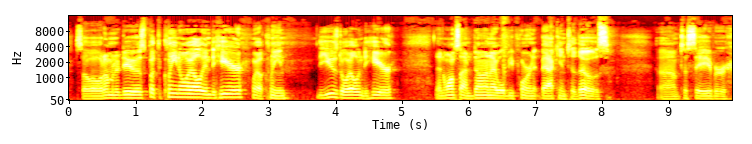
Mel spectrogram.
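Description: The speaker is a man with ordinary pitch variation. He talks at a fairly quick pace. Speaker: DIY tractor owner. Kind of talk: tutorial. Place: garage. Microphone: phone near.

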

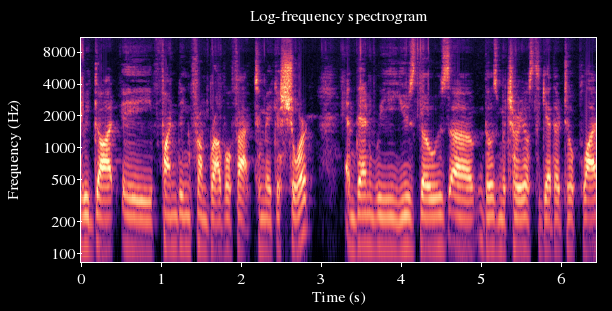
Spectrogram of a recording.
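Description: A man's fairly low voice at a moderate pace, in a monotone with flat intonation. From small rural community in Canada. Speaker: filmmaker and photojournalist. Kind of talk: casual interview. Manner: halting, many fillers. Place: home room. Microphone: earbuds.

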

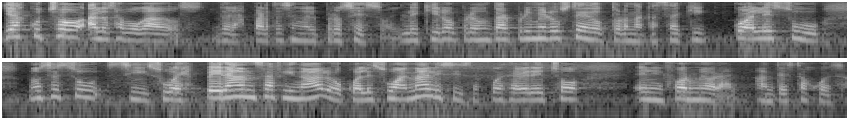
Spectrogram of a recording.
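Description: A woman speaks somewhat breathily at a moderate pace. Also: ordinary pitch variation. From Peru. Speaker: TV interviewer. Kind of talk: TV interview. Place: studio.

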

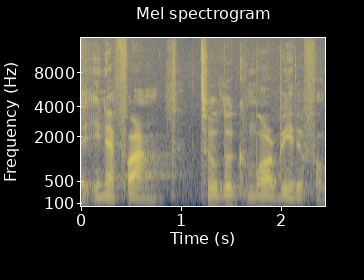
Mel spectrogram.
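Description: A man with a Turkish accent, vocal fry, medium pitch and a moderate pace. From Turkey. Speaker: diplomat; panelist. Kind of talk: panel discussion. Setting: stage with audience. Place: hall. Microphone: headset.

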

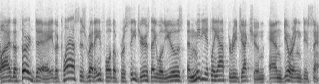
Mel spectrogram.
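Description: An ordinary speaking voice from a man, fairly high-pitched, with lively intonation and hardly any pauses. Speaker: instructor narrator. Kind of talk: vintage training film narration. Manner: formal, brisk and authoritative; measured, instructional delivery.

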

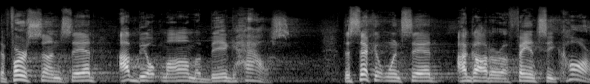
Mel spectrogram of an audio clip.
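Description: At a fairly slow pace, the speaker talks in an American accent with ordinary pitch variation. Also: man, high pitch for a man. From United States. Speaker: preacher. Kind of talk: sermon delivered to a congregation. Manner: warm, friendly, upbeat. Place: hall. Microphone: headset.

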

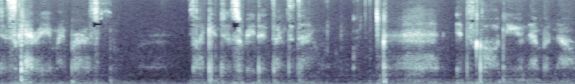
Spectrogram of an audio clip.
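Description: A woman whispers at a fairly slow pace, her loudness swinging widely between long, frequent pauses. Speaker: ASMR creator. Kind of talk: poetry reading. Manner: whispered, soft-spoken. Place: car. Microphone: phone near.

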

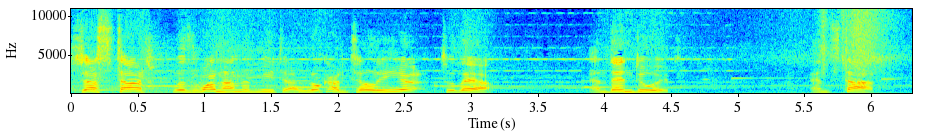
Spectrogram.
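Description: A man speaks at an extremely high pitch and a fairly slow pace, with fairly even intonation. Long, frequent pauses break it up, with music in the background. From Germany. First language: German. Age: 60s. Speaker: marathon runner. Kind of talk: interview answer.

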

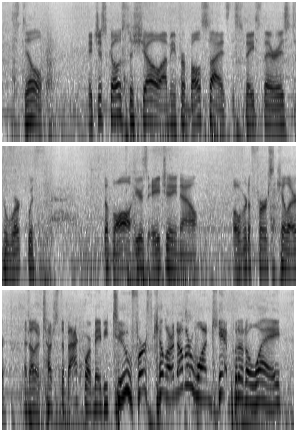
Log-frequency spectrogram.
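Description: A man at medium pitch, with lively intonation and an animated tone, music in the background. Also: fairly quick pace. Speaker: esports commentator. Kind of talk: live esports commentary. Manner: animated, fast-paced play-by-play.

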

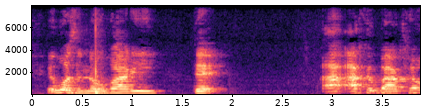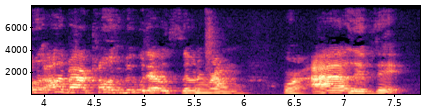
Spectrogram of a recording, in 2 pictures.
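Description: With an American accent, this speaker goes at a moderate pace with ordinary pitch variation, and audible room echo surrounds the voice. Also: man. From Maryland. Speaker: vlogger. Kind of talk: monologue to camera. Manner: halting. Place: home room. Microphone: phone near.

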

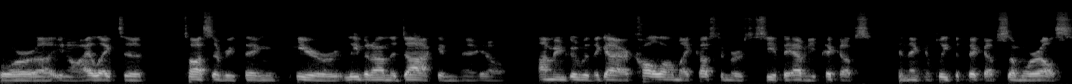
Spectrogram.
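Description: In an American accent, a man talks at a fairly quick pace with big swings in loudness over a quiet background. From Boston. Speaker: union representative. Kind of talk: interview. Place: home room. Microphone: phone near.

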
